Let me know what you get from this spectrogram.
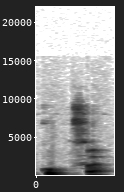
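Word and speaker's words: Kupffer: Sí, se escribe con K u p f. Sí, cupfer.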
